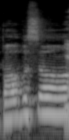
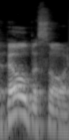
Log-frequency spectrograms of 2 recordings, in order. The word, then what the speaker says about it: Bulbasaur: the studio and they kind of kind of mispronounced Bulbasaur yeah it's like that slight off you know there's a builder saw here other most I talk about like how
